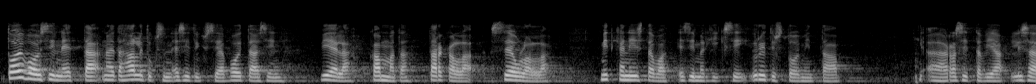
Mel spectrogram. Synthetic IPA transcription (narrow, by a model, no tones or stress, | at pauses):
t̪o̞iʋo̞isine̞t̪ːænæjt̪æɦɑlːit̪uksene̞sit̪yksiæʋo̞jt̪ɑijsin | ʋielækɑmːɑt̪ɑt̪ɑrkɑlːɑ̰se̞ulɑlːɑ | mit̪kæniːst̪æoʋɑt̪e̞sime̞rkiksiyɾit̪yst̪o̞jmint̪ɑː | rɑsit̪ːɑʋiɑlisæ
